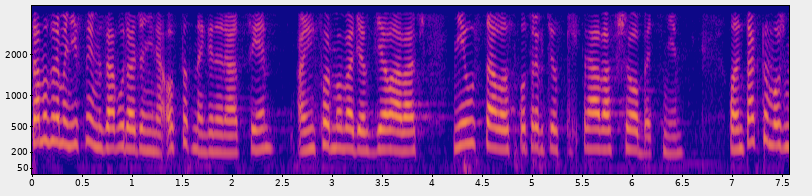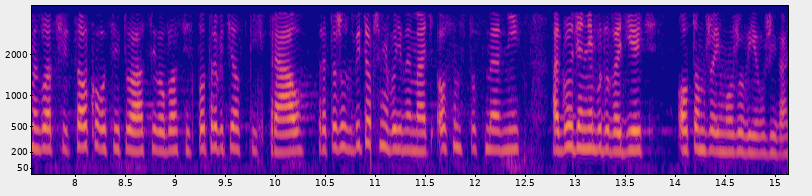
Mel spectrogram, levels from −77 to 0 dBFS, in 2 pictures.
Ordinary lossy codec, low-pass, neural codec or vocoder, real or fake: none; 3.6 kHz; codec, 44.1 kHz, 7.8 kbps, Pupu-Codec; fake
